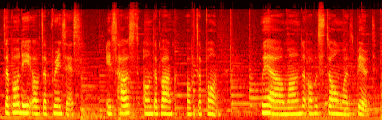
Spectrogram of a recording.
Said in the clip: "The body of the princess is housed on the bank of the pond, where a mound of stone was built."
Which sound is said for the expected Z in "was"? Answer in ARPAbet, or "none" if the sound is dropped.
Z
